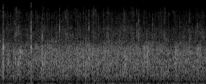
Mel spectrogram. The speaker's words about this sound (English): Giving a big applause.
